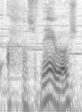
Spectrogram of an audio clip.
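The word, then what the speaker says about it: אחשורוש: Now that was hard for the Jews to pronounce, so they said Ahashverosh.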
